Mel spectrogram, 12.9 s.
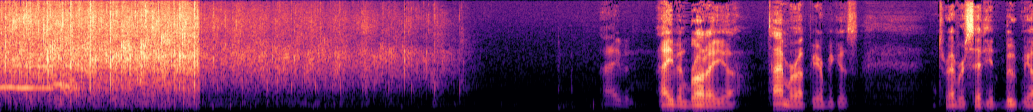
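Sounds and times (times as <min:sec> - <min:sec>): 
audience applause welcoming speaker: 0:00.0 - 0:06.0
speech: 0:07.8 - 0:10.9, 0:11.8 - 0:12.9.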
